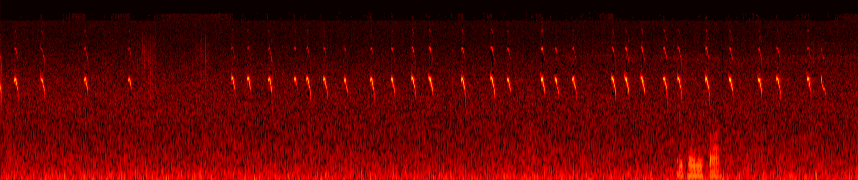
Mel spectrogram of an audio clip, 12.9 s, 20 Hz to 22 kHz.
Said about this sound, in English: Occasional chirps by 378 there.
